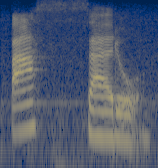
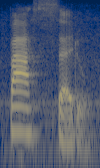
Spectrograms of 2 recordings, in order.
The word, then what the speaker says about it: Pássaro: The example that we have here is the word bird, which means Pássaro. Pássaro. as you see here in the word, the digraph SS is pronounced as S. Pássaro.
